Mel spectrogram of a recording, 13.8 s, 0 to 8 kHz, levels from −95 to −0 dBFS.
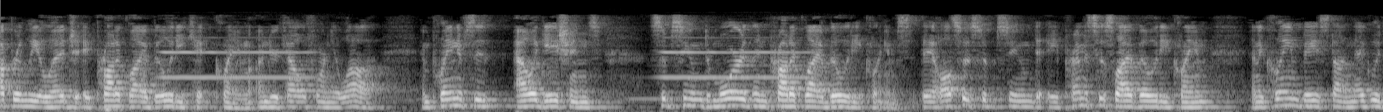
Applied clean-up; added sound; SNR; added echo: none; Wind instrument, woodwind instrument; 14 dB; reverberation time 1.2 s.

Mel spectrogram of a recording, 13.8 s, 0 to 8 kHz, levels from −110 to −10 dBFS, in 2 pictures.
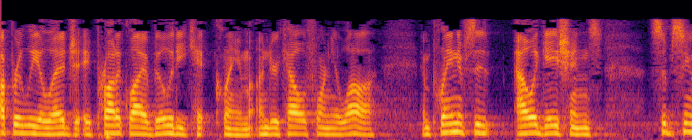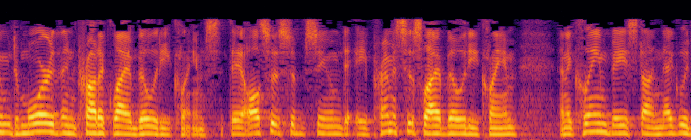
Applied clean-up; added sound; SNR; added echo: none; none; none; none.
